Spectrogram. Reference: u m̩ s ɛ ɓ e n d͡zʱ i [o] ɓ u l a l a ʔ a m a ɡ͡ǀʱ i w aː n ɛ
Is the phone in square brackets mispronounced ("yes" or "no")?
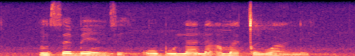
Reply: no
